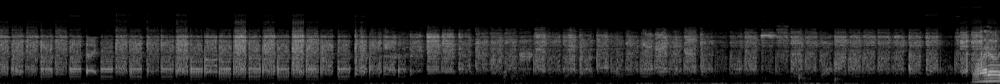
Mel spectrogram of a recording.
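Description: Spirit box sweeping through radio stations: thin, tinny fragments of broadcast music and voices through a small speaker, chopped several times a second.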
